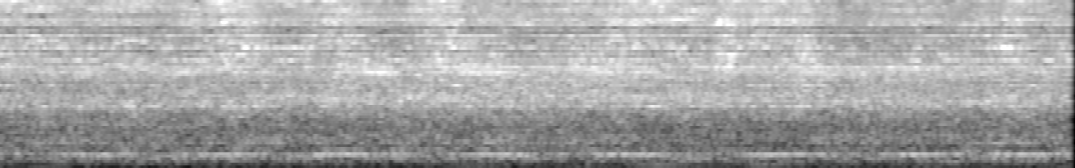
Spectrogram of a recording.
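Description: An angle grinder whines loudly as it grinds a concrete floor.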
